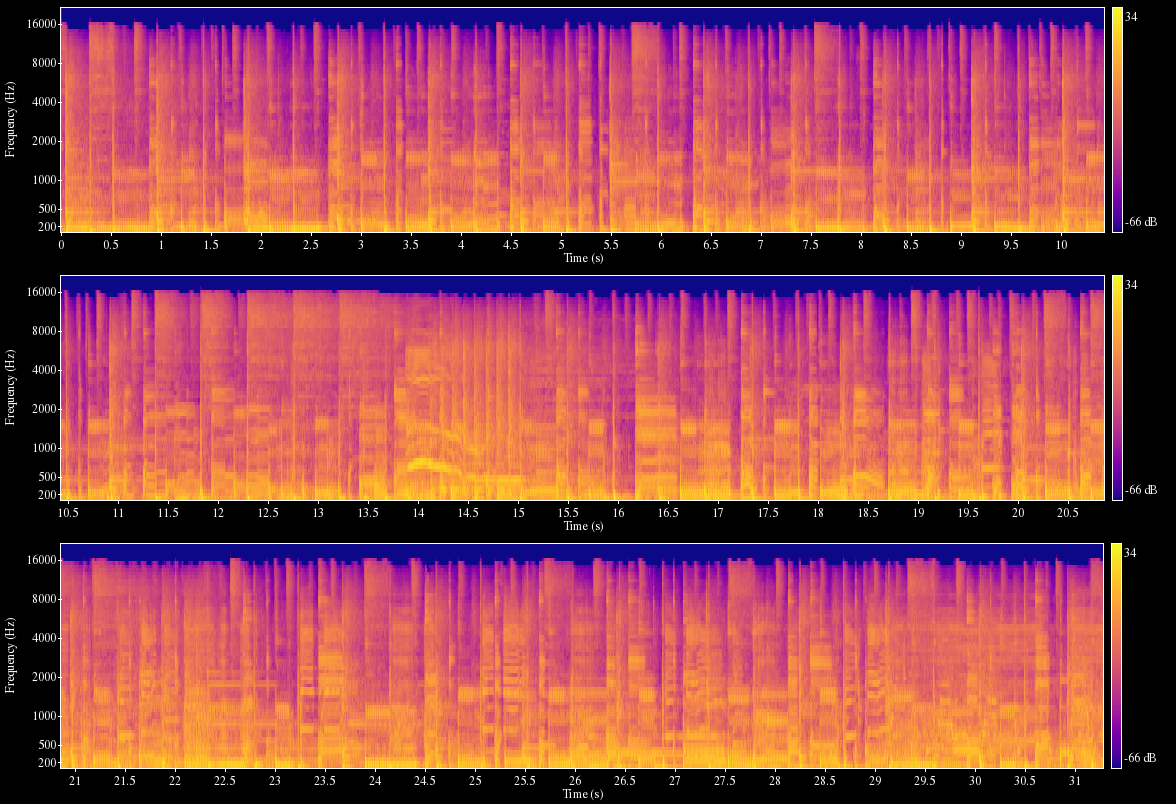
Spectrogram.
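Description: Live band playing an instrumental blues passage with a steady driving beat: electric bass, electric guitar and drum kit, with a baritone saxophone playing near the end.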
